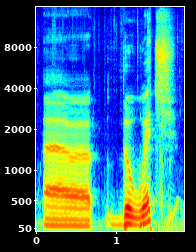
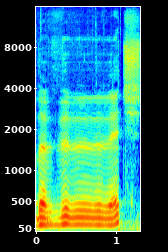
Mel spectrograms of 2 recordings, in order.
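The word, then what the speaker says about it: The VVitch: So I have The Witch, or The Witch, depending on how you want to pronounce it. I think it's just Witch. Yeah, I think it's just The Witch, yeah.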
